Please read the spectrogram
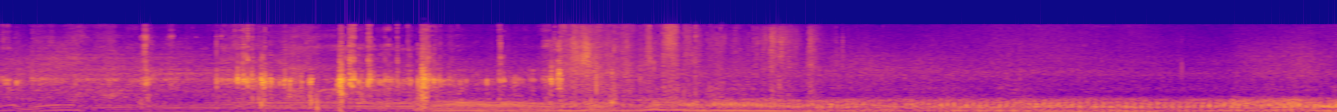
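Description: Dirt bike engine revving up and down, its pitch shifting, with a cluster of knocks and scrapes in the first few seconds as the camera is handled and set down in the dirt. In the second half a steadier engine drone carries on.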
